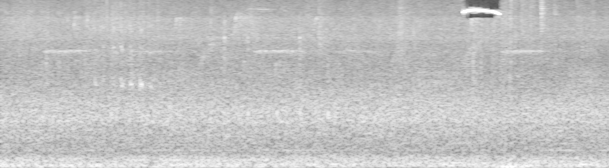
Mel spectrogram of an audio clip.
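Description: Steady low outdoor rumble with one short, very high bird chirp about three-quarters of the way through.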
